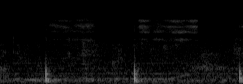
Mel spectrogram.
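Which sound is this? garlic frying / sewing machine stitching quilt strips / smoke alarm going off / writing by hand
writing by hand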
